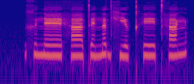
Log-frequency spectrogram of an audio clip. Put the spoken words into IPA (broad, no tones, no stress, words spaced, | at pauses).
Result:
xɯnɛː haːt̪ɛnʌd xʲɛo̯ kʰeːt̪ʰaŋ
